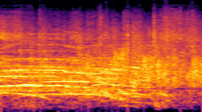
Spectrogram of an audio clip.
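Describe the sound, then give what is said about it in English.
Applause from a delighted quiz audience, a dense, steady wash of clapping that holds at an even loudness for about two seconds. “That is the sound of an audience delighted.”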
